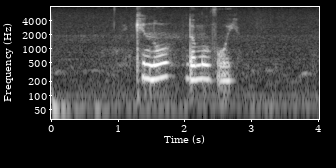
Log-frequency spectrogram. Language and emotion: Russian, sad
